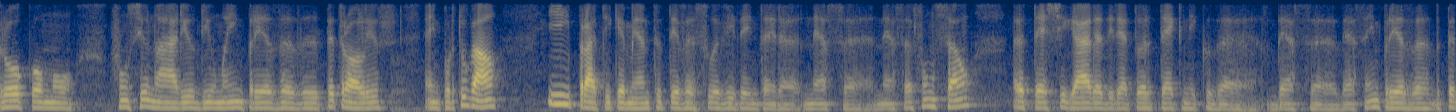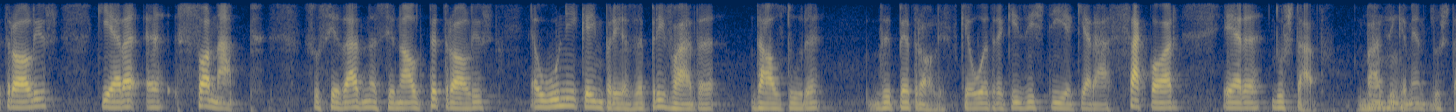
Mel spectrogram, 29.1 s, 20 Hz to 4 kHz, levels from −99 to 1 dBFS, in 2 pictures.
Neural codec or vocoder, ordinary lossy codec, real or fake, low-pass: none; none; real; 3.6 kHz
